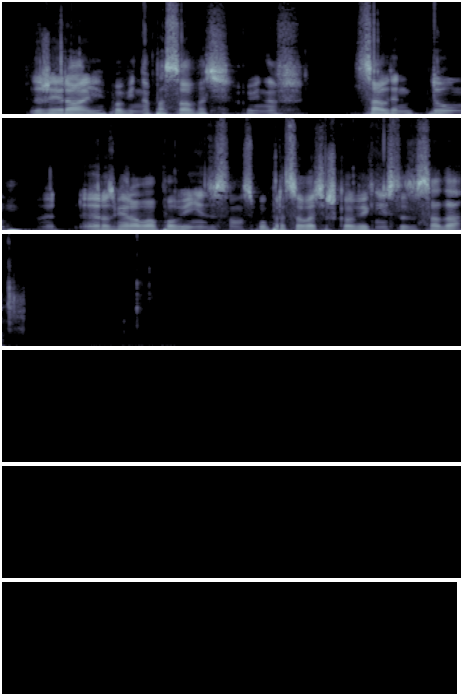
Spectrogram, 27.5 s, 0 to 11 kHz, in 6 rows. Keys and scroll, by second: 8.0 ctrl+a, 8.5 5, 9.0 Return, 11.4 space, 13.2-14.7 typing, 14.0 ctrl+a, 18.0 2, 18.5 9, 18.5 5, 18.6 Return, 19.1 Escape, 19.4 space, 21.1-23.8 typing, 24.8-26.7 typing.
